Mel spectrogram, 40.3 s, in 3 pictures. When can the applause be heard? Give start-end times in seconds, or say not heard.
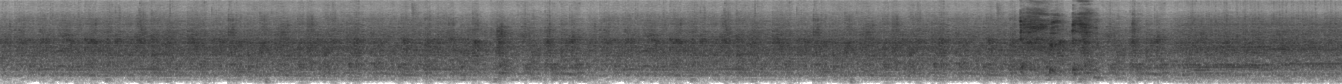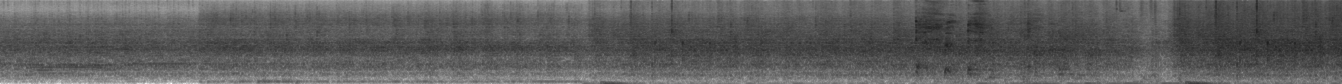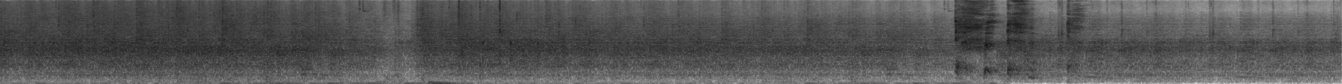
0.0-40.2.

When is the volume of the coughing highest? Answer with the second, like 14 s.
37 s.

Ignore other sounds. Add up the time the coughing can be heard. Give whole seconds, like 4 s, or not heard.
4 s.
